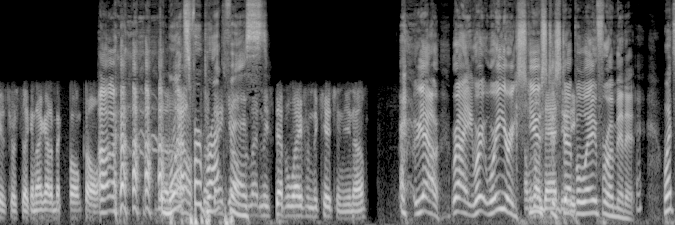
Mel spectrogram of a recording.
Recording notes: a special guest phone call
